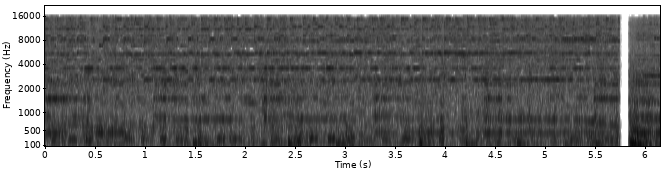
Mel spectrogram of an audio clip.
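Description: Temple bells ringing continuously over a steady, rapid drum beat, the music of a Hindu aarti. The sound drops out for a moment just before the end.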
